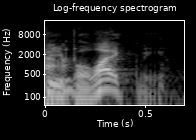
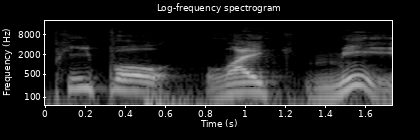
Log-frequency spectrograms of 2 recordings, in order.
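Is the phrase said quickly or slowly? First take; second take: quickly; slowly. First: The phrase is said quickly, run together. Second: The phrase is said slowly, words drawn apart. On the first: The speaker is a confident person whom people like. The speaker calls it right. "You gotta say it quick" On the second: The speaker likes people who are like him. The speaker calls it wrong. "it's not people like me"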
